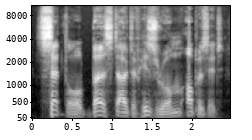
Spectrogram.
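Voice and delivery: usual speaking voice

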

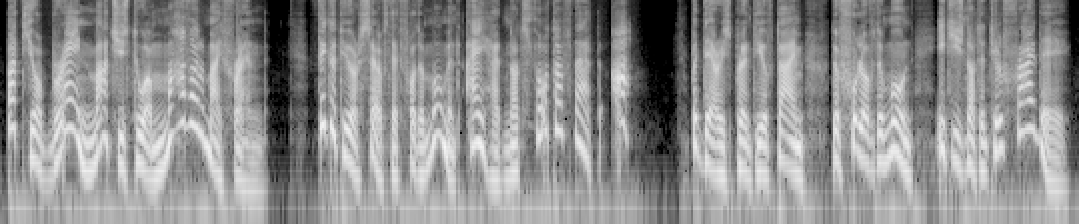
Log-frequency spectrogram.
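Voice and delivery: put-on lightly French-accented, admiring detective. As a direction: praise your friend with a French lilt. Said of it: "regarding me with admiration".

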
